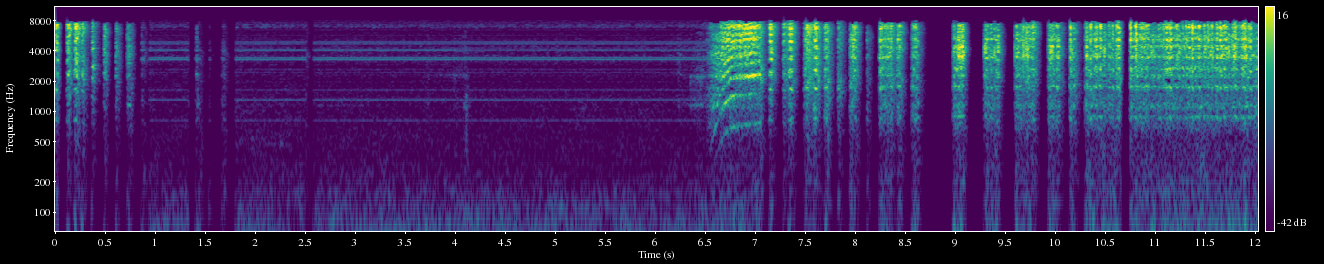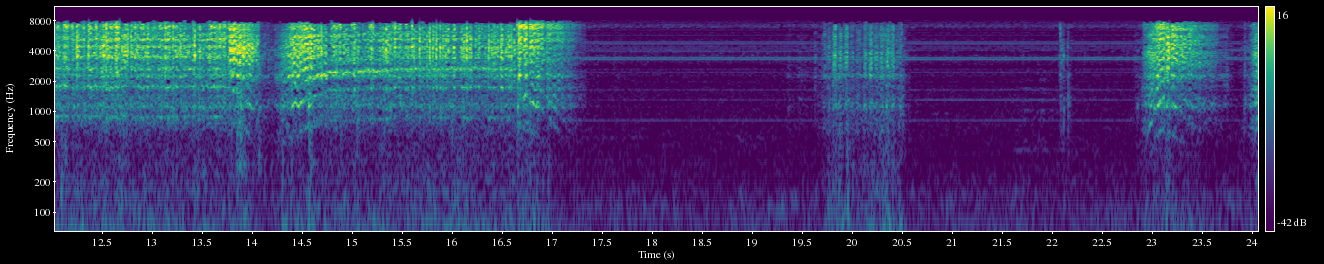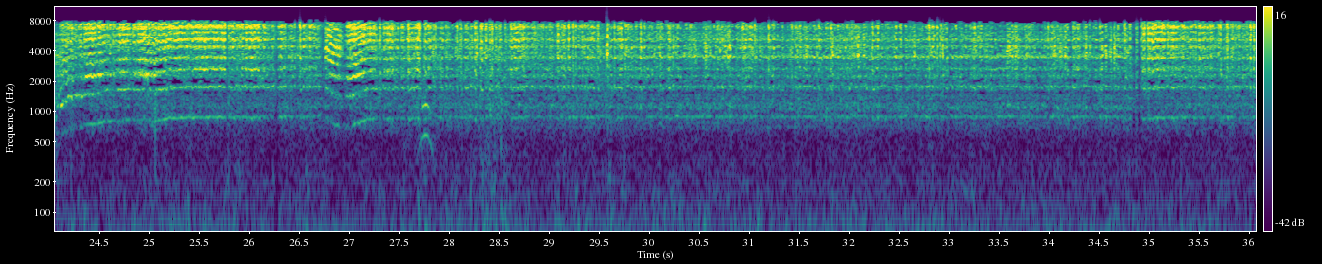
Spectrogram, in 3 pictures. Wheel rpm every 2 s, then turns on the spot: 20, 0, 0, 170, 230, 230, 230, 160, 170, 0, 10, 20, 170, 220, 230, 230, 230, 230.
20-22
